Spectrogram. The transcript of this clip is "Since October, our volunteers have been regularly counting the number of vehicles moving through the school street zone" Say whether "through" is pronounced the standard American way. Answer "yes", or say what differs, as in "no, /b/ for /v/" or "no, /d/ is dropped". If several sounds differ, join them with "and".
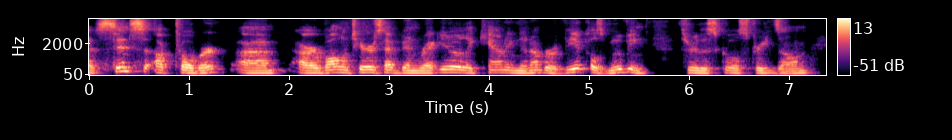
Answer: yes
